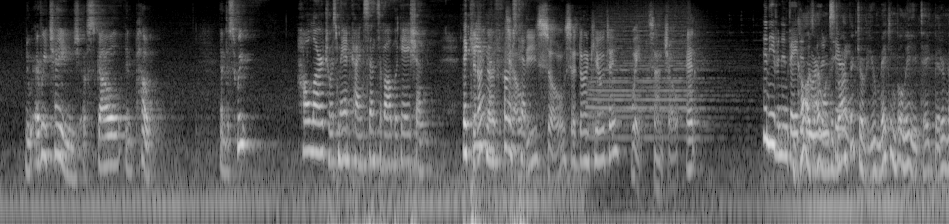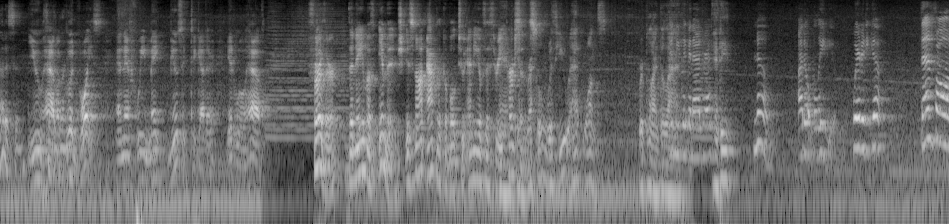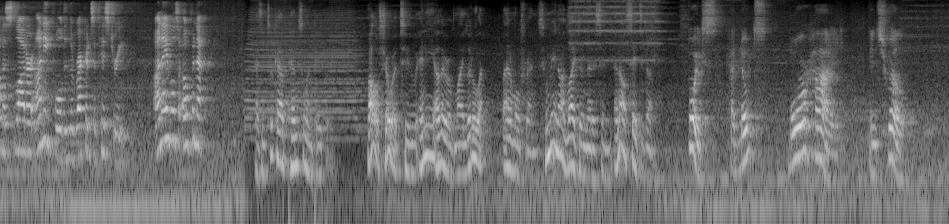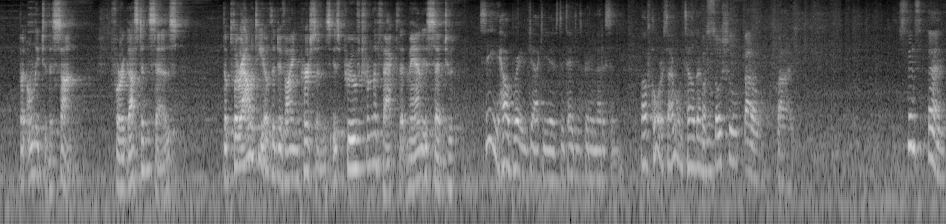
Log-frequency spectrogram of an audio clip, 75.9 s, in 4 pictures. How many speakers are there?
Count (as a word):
ten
